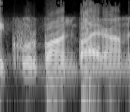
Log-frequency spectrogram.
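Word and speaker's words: Kurban Bayram: We say Qurban Bayram in Turkish.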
